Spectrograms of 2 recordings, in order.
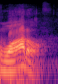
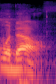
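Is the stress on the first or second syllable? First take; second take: first; second. First: The stress is on the first syllable. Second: The stress is on the second syllable. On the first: The speaker calls it right. "It's Jalen Waddle" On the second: The speaker calls it wrong. "It's not Waddell"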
